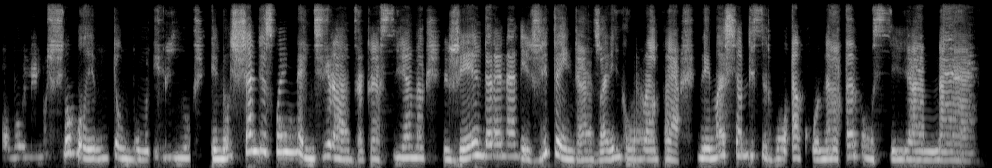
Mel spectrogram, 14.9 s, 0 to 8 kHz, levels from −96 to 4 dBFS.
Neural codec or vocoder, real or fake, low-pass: codec, 44.1 kHz, 1.7 kbps, Pupu-Codec; fake; 7.2 kHz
